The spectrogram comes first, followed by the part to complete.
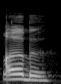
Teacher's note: قب، قاف با زبر قب، با ہے حرف قلقلہ میں سے، قلقلہ کریں گے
